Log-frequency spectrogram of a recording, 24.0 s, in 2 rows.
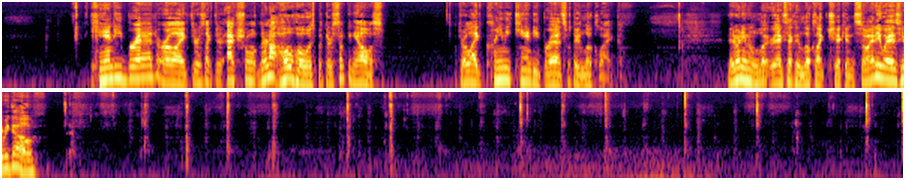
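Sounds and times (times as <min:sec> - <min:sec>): low faint hum: 0:00.0 - 0:24.0
quiet chewing: 0:12.5 - 0:24.0.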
